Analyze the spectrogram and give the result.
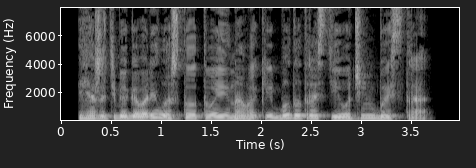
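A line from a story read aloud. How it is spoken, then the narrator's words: Joyful. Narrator (Russian): Радостно говорит Андромеда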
